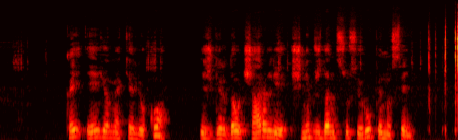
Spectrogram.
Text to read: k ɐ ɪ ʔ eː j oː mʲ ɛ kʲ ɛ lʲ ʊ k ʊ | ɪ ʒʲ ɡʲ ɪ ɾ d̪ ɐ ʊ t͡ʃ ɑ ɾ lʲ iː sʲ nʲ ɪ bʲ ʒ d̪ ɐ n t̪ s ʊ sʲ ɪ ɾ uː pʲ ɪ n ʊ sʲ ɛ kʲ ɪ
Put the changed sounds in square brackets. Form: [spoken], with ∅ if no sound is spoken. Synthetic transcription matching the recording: k ɐ ɪ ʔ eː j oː mʲ ɛ kʲ ɛ lʲ ʊ k ʊ | ɪ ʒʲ ɡʲ ɪ ɾ d̪ ɐ ʊ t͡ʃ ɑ ɾ lʲ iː [ʃʲ] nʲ ɪ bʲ ʒ d̪ ɐ n t̪ s ʊ sʲ ɪ ɾ uː pʲ ɪ n ʊ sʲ ɛ [∅] ɪ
